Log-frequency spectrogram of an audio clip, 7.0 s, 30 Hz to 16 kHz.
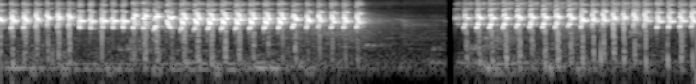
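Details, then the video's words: Lovebird giving ngekek, a long chattering trill to provoke rival birds: quick high rattling pulses for nearly four seconds, a second of silence, then the rapid chatter returning. "masteran gacor lovebird 1 jam memancing lawan ngekek panjang"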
